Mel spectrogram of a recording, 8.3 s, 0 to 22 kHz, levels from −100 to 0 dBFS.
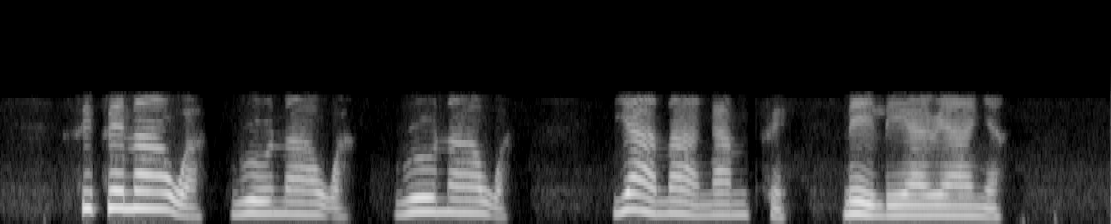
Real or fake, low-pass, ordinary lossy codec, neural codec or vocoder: real; 3.6 kHz; Opus, 16 kbps; none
